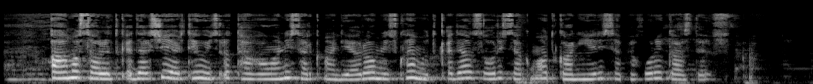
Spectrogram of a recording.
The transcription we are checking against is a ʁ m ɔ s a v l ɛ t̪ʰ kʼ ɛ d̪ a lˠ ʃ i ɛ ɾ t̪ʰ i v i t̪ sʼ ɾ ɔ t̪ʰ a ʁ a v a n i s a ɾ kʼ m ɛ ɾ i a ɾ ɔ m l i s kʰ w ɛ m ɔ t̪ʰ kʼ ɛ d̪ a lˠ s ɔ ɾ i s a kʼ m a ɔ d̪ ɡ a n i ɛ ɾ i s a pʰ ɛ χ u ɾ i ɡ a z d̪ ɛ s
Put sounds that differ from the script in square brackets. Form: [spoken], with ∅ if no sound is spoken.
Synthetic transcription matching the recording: a ʁ m ɔ s a v l ɛ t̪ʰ kʼ ɛ d̪ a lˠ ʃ i ɛ ɾ t̪ʰ i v i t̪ sʼ ɾ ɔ t̪ʰ a ʁ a v a n i s a ɾ kʼ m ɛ [l] i a ɾ ɔ m l i s kʰ w ɛ m ɔ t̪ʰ kʼ ɛ d̪ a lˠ s ɔ ɾ i s a kʼ m a ɔ d̪ ɡ a n i ɛ ɾ i s a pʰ ɛ χ u ɾ i ɡ a z d̪ ɛ s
